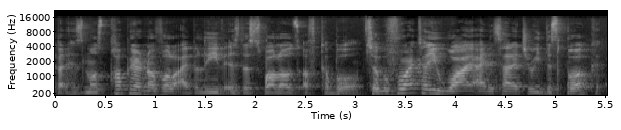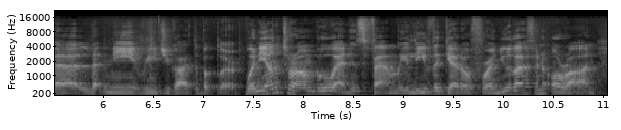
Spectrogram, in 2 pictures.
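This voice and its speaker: A man with a medium-pitched voice talks about his new books in a loose, chatty way. His first language is Arabic. He sounds eager, and he often softens a claim with a quick "I think.". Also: reverberant. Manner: enthusiastic, chatty, trails off with hedges like "I think". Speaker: book vlogger. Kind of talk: casual book haul chat to camera.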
